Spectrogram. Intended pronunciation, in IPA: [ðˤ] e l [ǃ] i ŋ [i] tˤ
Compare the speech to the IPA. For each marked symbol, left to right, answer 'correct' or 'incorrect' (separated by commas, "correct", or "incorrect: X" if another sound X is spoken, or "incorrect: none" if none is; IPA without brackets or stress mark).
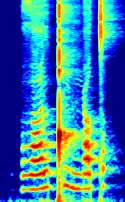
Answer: correct, correct, incorrect: e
